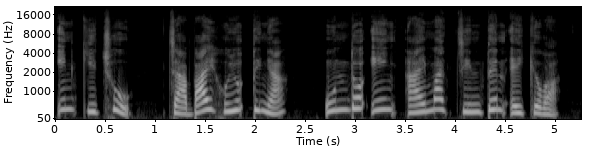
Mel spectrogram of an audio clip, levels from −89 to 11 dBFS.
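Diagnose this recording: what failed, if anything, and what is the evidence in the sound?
Nothing failed: no fault is audible in the speech.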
